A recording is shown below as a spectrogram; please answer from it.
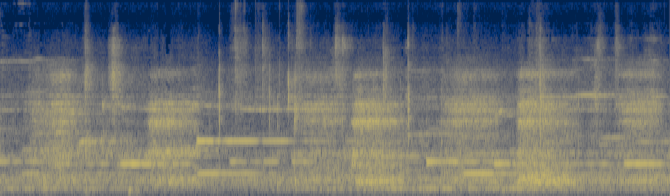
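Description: Background music of slow, sustained notes that change pitch every second or so.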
